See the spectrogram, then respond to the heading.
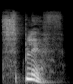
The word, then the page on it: spliff: British English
